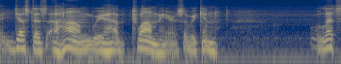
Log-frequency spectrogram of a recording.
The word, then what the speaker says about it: tvam: And then we take the other word here, which is tvam, and note also what I'm doing here with the Roman V here. It's actually a softer V. It's more like a W in English word.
